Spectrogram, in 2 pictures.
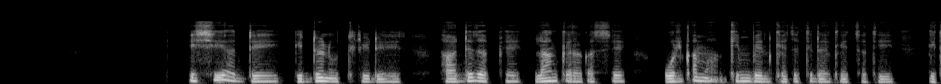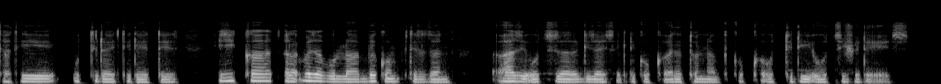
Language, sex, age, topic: Gamo, male, 18-24, government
